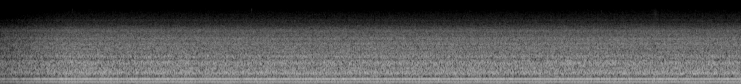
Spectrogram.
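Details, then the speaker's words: Panasonic 3DO FZ-10 laser-sled motor that was suspected seized, powered directly from a 9 V battery: it spins up and holds a steady, even hum with no stalling or grinding; the motor works. "boom and that moves so that's good we're going to do the same thing in Reverse [Music] all right so motor works"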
